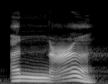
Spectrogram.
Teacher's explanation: huruf ain yang memiliki sifat jahar dan tawasud, jangan samakan dengan hamzah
